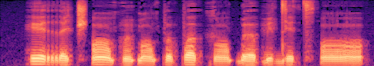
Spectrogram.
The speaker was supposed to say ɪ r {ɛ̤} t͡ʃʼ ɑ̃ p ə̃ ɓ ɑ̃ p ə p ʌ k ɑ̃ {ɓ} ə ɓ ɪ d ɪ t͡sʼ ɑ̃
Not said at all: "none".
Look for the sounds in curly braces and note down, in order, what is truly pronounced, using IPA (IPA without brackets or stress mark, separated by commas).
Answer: ɛ, ɓ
